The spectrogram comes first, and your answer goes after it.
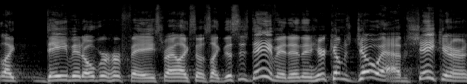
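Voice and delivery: ordinary talk, nothing marked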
